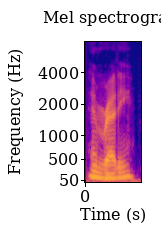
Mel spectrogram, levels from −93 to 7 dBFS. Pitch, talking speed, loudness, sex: 110 Hz, 330 wpm, -16 LUFS, male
